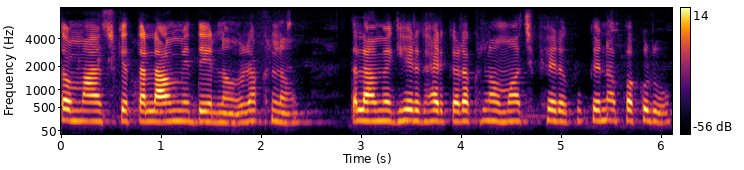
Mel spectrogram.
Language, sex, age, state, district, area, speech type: Maithili, female, 45-60, Bihar, Muzaffarpur, urban, spontaneous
